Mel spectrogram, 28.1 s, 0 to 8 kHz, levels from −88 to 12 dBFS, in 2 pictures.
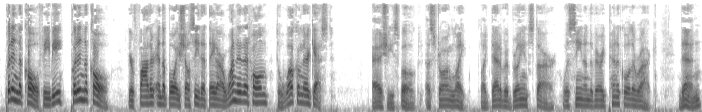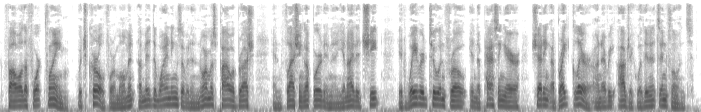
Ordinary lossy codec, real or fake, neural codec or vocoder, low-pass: MP3, 32 kbps; real; none; 7.2 kHz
